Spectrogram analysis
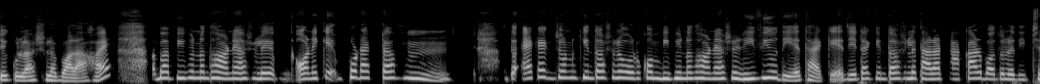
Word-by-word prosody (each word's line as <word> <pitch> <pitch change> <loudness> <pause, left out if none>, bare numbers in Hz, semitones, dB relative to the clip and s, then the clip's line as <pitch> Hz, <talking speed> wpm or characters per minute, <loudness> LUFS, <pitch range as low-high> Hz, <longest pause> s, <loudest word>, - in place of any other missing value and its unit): যেগুলা 190 -3 +1
আসলে 200 -1 0
বলা 155 -1 +2
হয় 185 - +2 0.4
আ - - -3
বা 290 - +4
বিভিন্ন 295 0 +1
ধরনের 270 -2 +3
আসলে 265 -1 0 0.4
অনেকে 275 +2 -1 0.2
প্রোডাক্টটা 305 -2 +1
হুম 275 -5 +2 0.8
তো - - 0 0.2
একেকজন 310 -1 -1
কিন্তু 310 -1 +1
আসলে 300 +1 -1
ওরকম 280 +1 0
বিভিন্ন 275 +1 +2
ধরণের 270 -2 +2
আসলে 275 -1 +1
রিভিউ 300 +4 +3
দিয়ে 190 -1 +1
থাকে 160 -6 -2
যেটা 230 +3 0
কিন্তু 265 -1 -4
আসলে 275 +1 0
তারা 250 0 +4
টাকার 270 +3 0
বদলে 245 -1 0
দিচ্ছে 220 +2 -6
270 Hz, 175 wpm, -23 LUFS, 245-290 Hz, 0.8 s, বা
